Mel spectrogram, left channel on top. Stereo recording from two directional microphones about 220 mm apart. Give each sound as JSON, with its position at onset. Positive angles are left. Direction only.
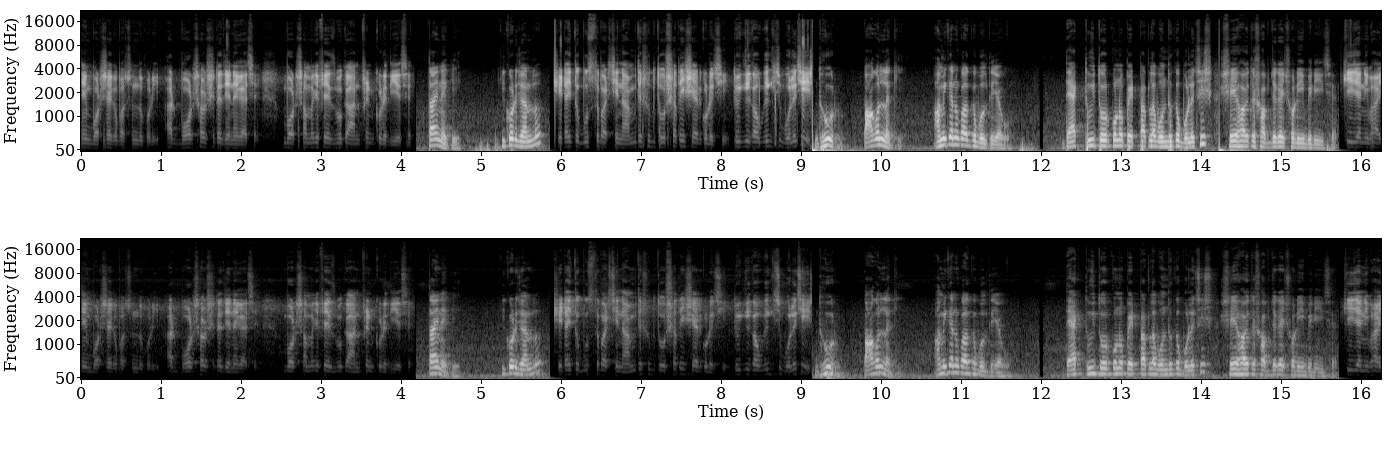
{"t": 0.0, "sound": "speech", "side_deg": 45}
